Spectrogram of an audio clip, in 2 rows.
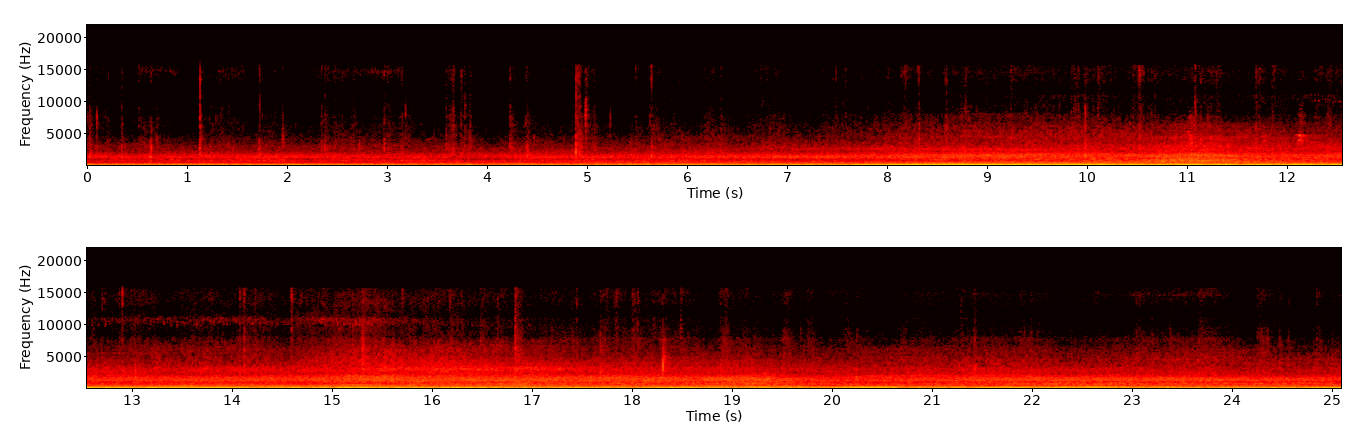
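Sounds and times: car engine and tyre noise: 0.0 - 25.0
traffic rumble: 0.0 - 25.0.

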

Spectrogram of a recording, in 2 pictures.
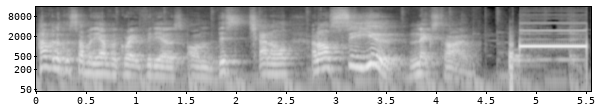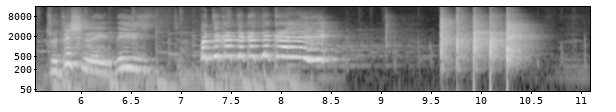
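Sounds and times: sharp claps: 9.0 - 10.7.

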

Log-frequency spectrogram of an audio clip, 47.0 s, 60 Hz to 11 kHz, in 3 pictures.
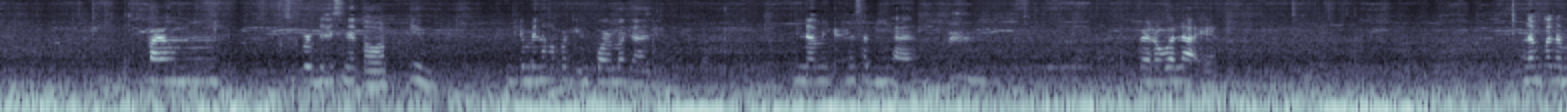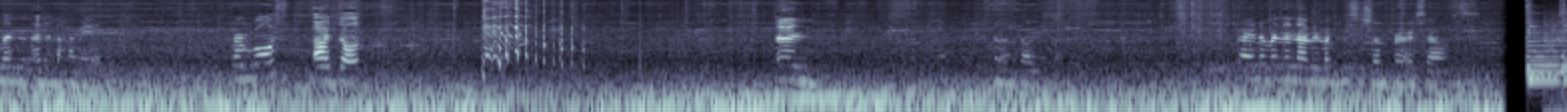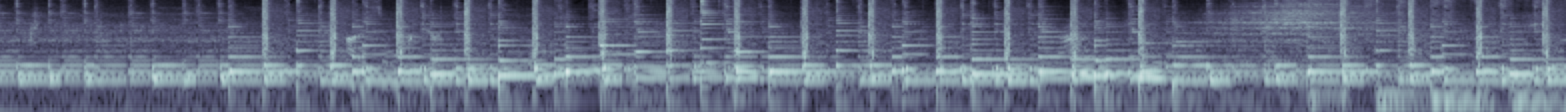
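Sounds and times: car engine rumble: 0.0 - 30.8, 31.6 - 47.0
road noise inside car: 0.0 - 30.8
background music: 31.0 - 47.0.

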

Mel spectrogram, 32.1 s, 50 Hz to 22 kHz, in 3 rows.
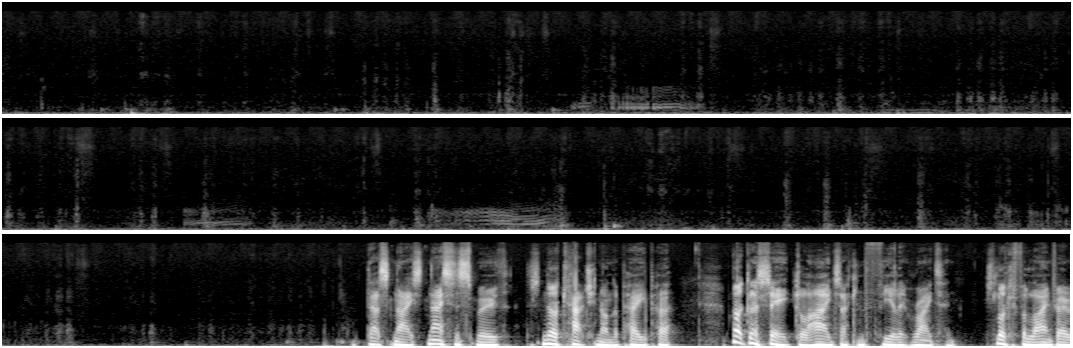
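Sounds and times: fountain pen scratching on paper: 2.9 - 6.2, 6.8 - 13.6, 16.2 - 24.8.

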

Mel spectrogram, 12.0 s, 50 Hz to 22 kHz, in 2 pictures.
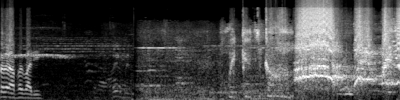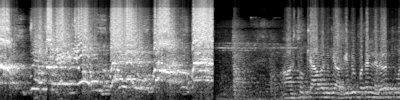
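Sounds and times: men shouting loudly: 4.4 - 9.2.

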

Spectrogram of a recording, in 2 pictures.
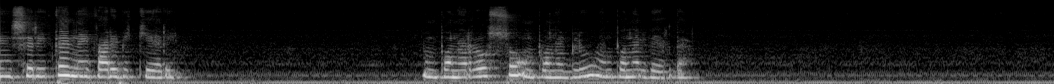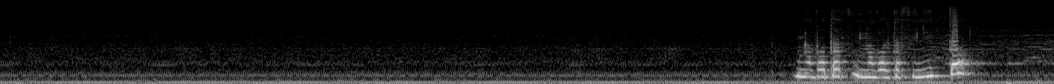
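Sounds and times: faint steady tones: 0.0 - 21.0
steady low hum: 0.0 - 21.0.

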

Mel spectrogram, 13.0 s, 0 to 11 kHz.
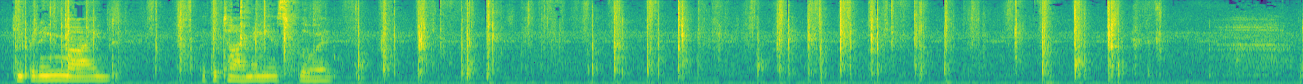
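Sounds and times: cards being shuffled: 0.1 - 11.7.

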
